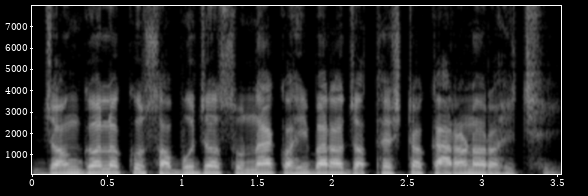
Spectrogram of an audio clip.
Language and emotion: Odia, neutral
